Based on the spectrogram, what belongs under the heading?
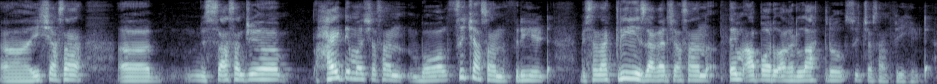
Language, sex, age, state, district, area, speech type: Kashmiri, male, 18-30, Jammu and Kashmir, Ganderbal, rural, spontaneous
